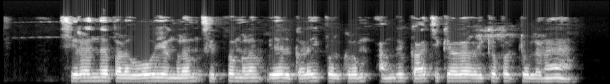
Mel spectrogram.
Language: Tamil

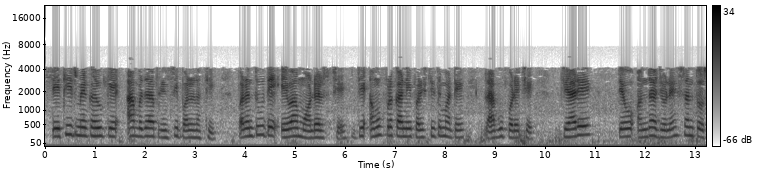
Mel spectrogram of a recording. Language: Gujarati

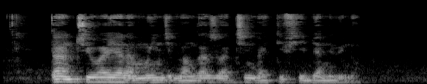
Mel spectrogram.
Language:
Tuki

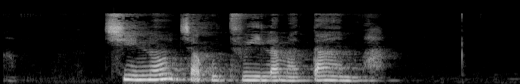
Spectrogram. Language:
Chokwe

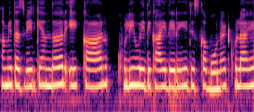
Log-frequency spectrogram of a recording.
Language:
Hindi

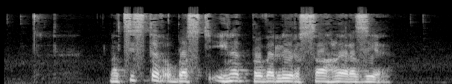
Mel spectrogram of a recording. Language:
Czech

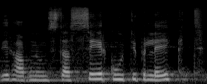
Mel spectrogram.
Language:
Swiss German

